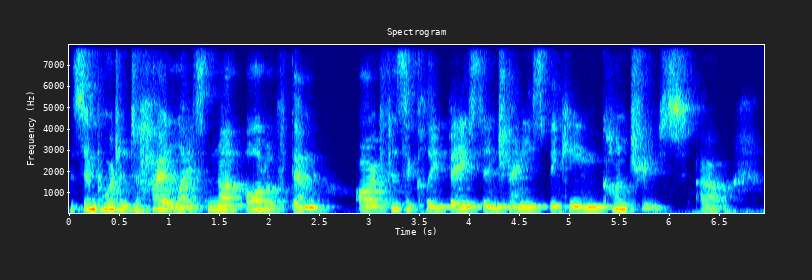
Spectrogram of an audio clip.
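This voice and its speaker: Speaking with a Mandarin accent at a moderate pace, the voice has fairly even intonation and hardly any pauses, with audible room echo and noticeable background noise. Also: woman, fairly low pitch for a woman. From Taiwan. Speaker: cybersecurity researcher. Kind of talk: conference talk. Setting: virtual meetup. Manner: hesitant with frequent fillers.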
